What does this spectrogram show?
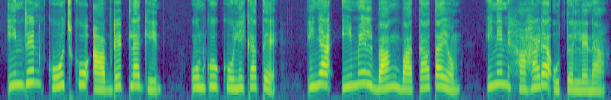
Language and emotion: Santali, sad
